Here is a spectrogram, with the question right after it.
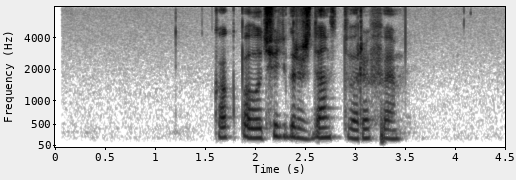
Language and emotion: Russian, neutral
